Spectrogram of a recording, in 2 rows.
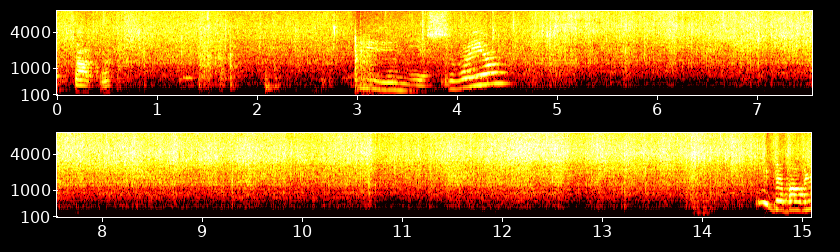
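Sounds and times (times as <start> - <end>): meat sizzling in a frying pan: 0.0 - 15.0
spatula stirring in pan: 4.8 - 15.0.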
